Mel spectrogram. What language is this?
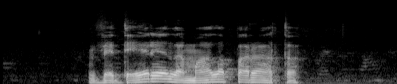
Italian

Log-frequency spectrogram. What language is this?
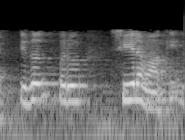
Malayalam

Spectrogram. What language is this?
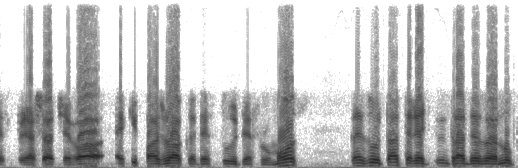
Romanian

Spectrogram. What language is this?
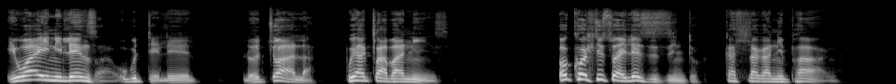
North Ndebele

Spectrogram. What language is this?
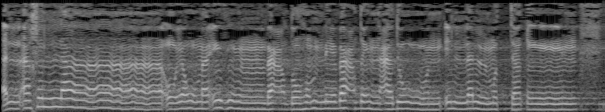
Arabic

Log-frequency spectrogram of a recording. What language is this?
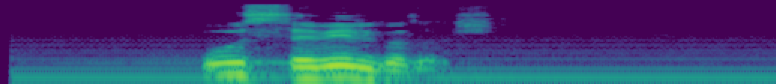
Persian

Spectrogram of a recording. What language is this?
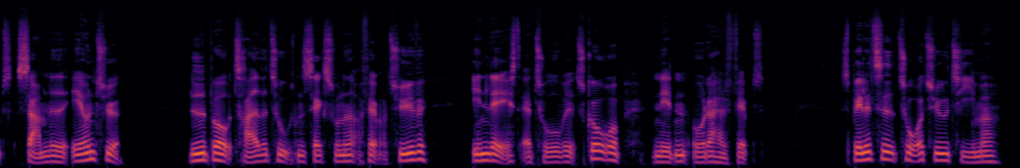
Danish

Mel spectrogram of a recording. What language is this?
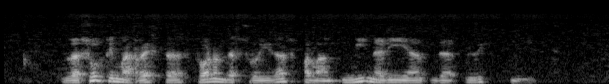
Catalan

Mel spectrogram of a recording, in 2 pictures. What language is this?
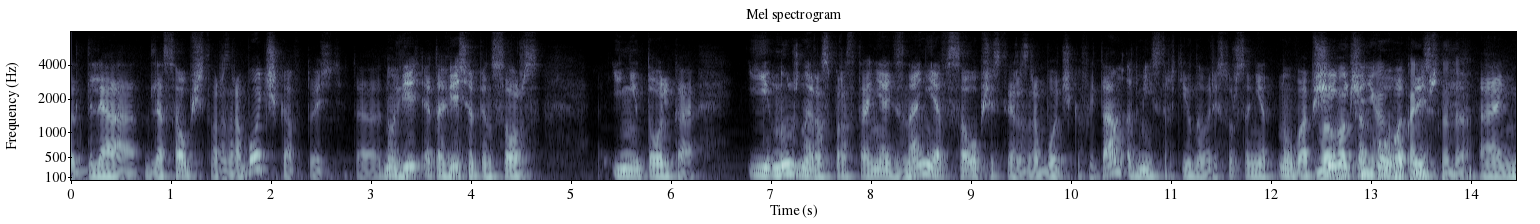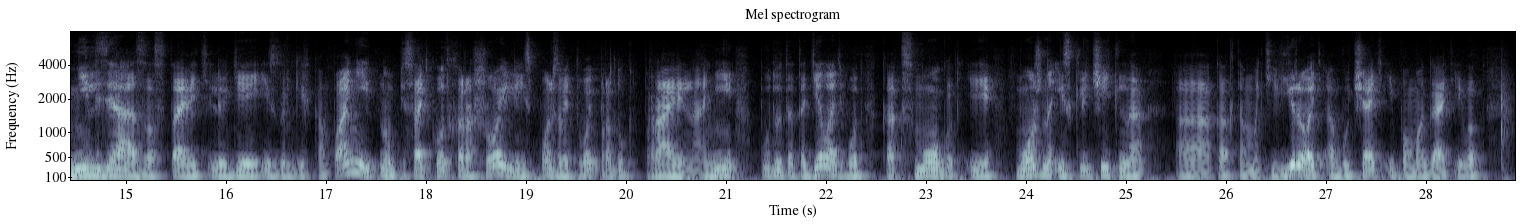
Russian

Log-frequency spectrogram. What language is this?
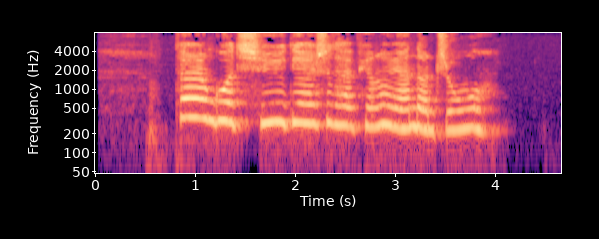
Chinese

